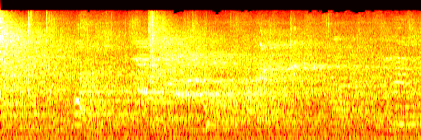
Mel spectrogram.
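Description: Racket strikes on a shuttlecock in a badminton rally, the loudest a sharp crack about three quarters of a second in, echoing in a large hall. Voices follow for the rest of the moment.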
